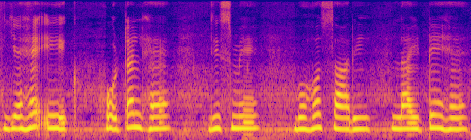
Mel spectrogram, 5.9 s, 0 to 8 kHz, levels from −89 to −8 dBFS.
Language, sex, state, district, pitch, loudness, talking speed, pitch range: Hindi, female, Haryana, Rohtak, 250 Hz, -13 LUFS, 90 wpm, 240-265 Hz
